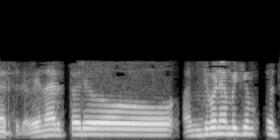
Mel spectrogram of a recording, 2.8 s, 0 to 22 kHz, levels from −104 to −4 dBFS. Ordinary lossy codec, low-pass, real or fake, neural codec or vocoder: MP3, 16 kbps; 3.6 kHz; real; none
